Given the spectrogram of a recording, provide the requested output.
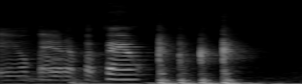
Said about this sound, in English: Guys, what was that? Oh, man. There was a knock at that door. I didn't like that knock.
